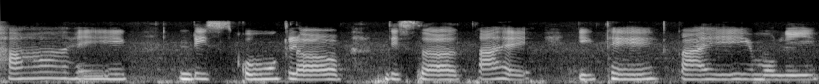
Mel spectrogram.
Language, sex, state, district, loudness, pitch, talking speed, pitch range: Marathi, female, Maharashtra, Gondia, -15 LUFS, 240 Hz, 65 wpm, 225-255 Hz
